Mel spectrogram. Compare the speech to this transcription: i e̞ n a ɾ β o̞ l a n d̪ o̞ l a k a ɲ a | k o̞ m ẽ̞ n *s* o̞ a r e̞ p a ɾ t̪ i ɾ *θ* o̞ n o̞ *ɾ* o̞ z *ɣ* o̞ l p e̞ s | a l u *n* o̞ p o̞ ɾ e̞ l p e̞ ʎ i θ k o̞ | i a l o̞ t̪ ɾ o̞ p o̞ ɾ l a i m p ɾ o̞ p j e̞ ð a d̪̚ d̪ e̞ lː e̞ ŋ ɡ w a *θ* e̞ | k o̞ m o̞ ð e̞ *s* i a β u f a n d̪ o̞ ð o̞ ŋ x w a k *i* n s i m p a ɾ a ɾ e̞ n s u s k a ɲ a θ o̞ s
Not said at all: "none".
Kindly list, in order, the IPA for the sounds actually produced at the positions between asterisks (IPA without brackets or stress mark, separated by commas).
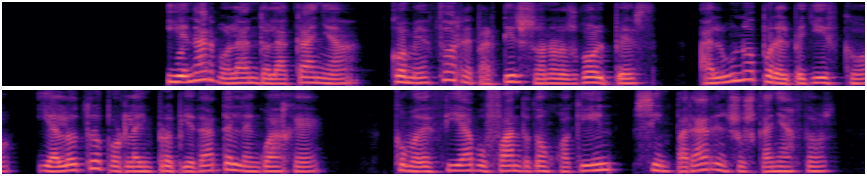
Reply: θ, s, ɾ, ɣ, n, x, θ, i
